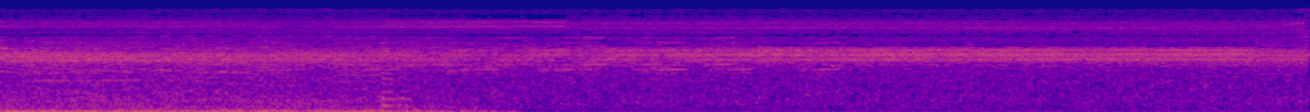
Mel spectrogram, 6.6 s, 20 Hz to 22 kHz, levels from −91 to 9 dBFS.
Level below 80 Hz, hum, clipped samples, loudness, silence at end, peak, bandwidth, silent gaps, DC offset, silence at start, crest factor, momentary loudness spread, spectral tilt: -46 dBFS; none; under 0.1%; -36 LUFS; 0 s; -22 dBFS; 16 kHz; none; under 0.1%; 0 s; 16 dB; 4 LU; -1 dB/octave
